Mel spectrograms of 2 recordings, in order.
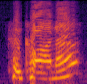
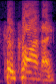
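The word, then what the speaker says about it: Kaukauna: Or or as my uh my AI says, Kaka, but it's Kakana.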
